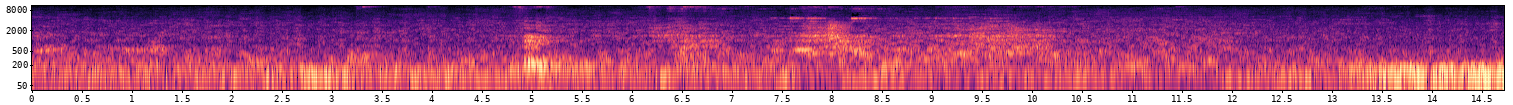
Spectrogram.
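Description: Water churns and splashes against a hull.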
